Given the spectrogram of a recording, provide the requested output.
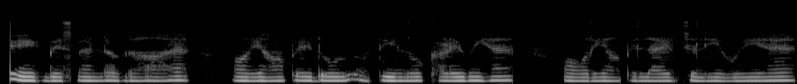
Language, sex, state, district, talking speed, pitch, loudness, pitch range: Hindi, female, Uttar Pradesh, Etah, 160 wpm, 175 Hz, -31 LUFS, 170-180 Hz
